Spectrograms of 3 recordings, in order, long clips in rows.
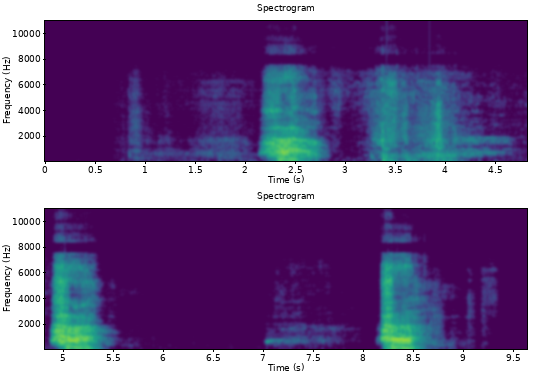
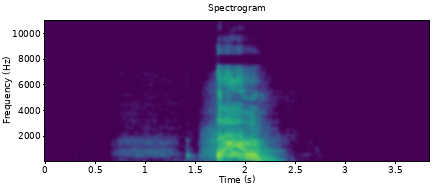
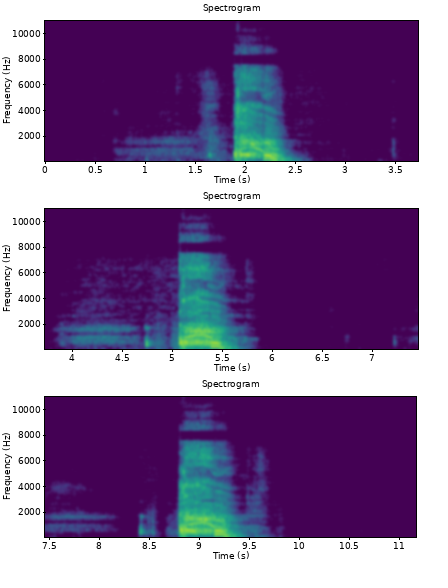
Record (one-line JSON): {"exhalation_length": "9.6 s", "exhalation_amplitude": 29554, "exhalation_signal_mean_std_ratio": 0.29, "cough_length": "3.8 s", "cough_amplitude": 28167, "cough_signal_mean_std_ratio": 0.29, "three_cough_length": "11.2 s", "three_cough_amplitude": 31216, "three_cough_signal_mean_std_ratio": 0.3, "survey_phase": "beta (2021-08-13 to 2022-03-07)", "age": "45-64", "gender": "Female", "wearing_mask": "No", "symptom_cough_any": true, "symptom_runny_or_blocked_nose": true, "symptom_sore_throat": true, "symptom_fatigue": true, "symptom_headache": true, "symptom_change_to_sense_of_smell_or_taste": true, "symptom_loss_of_taste": true, "smoker_status": "Ex-smoker", "respiratory_condition_asthma": false, "respiratory_condition_other": true, "recruitment_source": "Test and Trace", "submission_delay": "1 day", "covid_test_result": "Positive", "covid_test_method": "RT-qPCR"}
